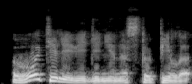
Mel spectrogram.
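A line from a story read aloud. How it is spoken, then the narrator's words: Snorting, amused. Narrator (Russian): хмыкнул Евлентьев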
